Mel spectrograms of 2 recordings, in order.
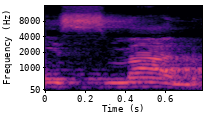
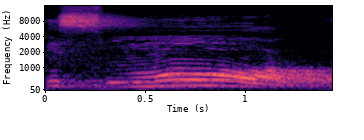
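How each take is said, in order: First: The vowel sounds like an open a. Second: The vowel sounds like an o. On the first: The speaker calls it wrong. "não vamos ler small" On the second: The speaker calls it right. "porque depois de A apareceu a letra L"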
